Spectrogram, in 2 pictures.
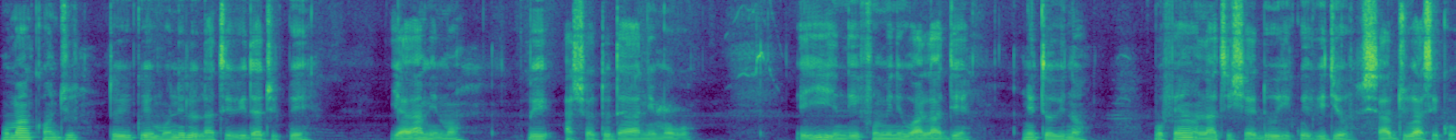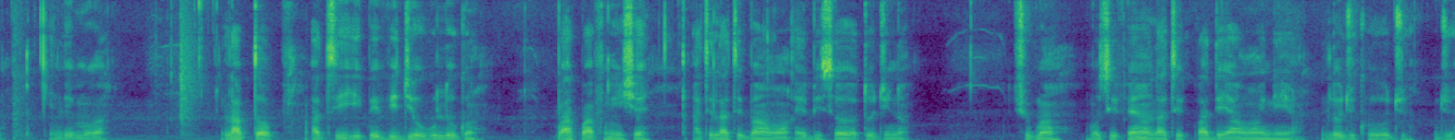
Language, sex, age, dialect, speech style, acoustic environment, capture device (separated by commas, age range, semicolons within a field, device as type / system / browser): Yoruba, male, 25-34, Nigeria - Nigerian Standard, happy; relaxed, silence, mobile / Linux / Chrome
